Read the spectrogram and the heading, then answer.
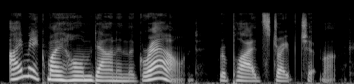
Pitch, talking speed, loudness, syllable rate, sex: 205 Hz, 185 wpm, -18 LUFS, 4.6 syllables/s, female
